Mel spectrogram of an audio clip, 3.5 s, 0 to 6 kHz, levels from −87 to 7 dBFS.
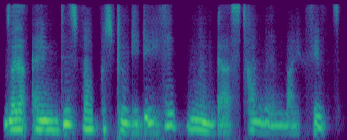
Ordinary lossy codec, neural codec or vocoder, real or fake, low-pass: MP3, 48 kbps; codec, 16 kHz, 0.5 kbps, FreqCodec, smaller model; fake; 5.4 kHz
